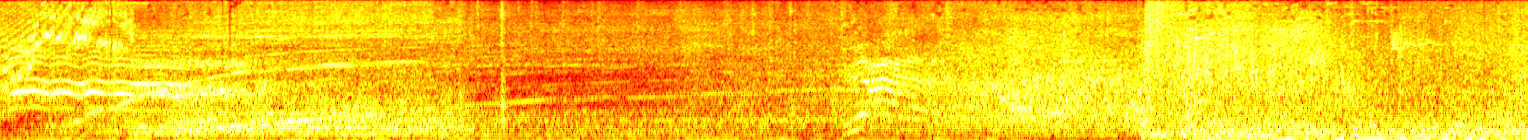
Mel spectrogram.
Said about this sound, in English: We needed that explosion so that later they can say, oh, there was an explosion in the old cement factory.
